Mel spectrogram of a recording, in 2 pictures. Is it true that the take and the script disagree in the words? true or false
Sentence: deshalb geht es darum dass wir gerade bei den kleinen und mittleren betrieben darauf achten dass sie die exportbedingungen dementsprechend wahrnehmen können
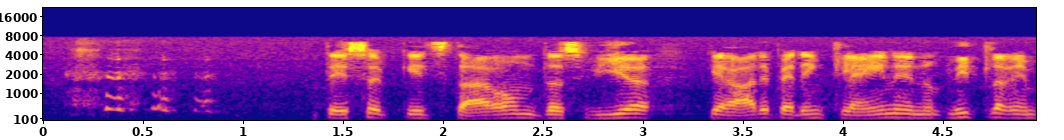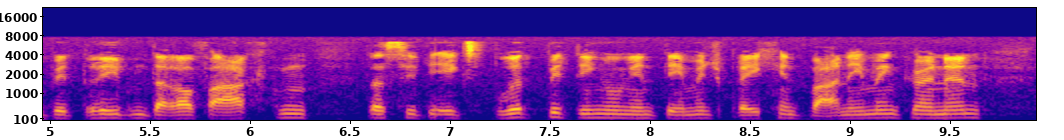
false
